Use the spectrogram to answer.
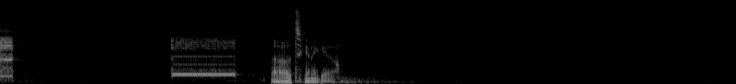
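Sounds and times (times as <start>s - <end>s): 
telephone line ringback tone while a call to a crisis counselor line is placed: 1.7s - 2.4s
speech: 2.7s - 3.6s.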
